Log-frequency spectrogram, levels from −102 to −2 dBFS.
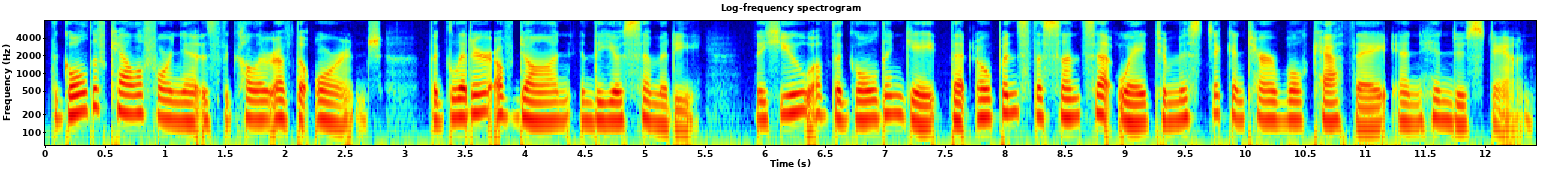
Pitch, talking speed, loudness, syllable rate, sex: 175 Hz, 170 wpm, -20 LUFS, 4.8 syllables/s, female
